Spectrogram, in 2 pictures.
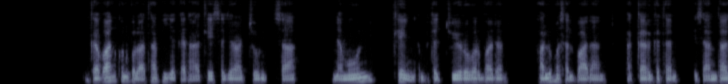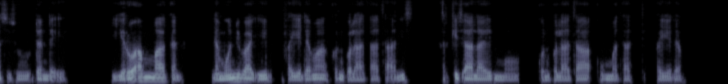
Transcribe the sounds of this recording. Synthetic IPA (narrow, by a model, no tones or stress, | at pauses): ɡɐbaːŋkɔŋkɔlaːt̪aːbɪjːɐkɐnaːke̞ːsːɐd͡ʒɪɾaːt͡ʃːuːnɪ̥saː | nɐmo̞ːŋ | kʰe̞ːɲːɐ̰bɪt̪ɐt͡ʃːuːjɛɾo̞ːbɐɾbaːd̪ɐn | haːlʊmɐsɐlbʼaːᶑaːn | ʔɐkːɐːɾɡɐt̪ʰɐn | ɪsaːnt̪aːsɪsuːd̪ɐnd̪ɐʔḛː | jɛɾo̞ːʔɐmːaːkɐnɐ | nɐmo̞ːnːɪbaːjʔe̞ːnfɐjːɐd̪ɐmaːkɔŋkɔlaːt̪ʰaːt̪ʰɐ̰ʔɐ̰nɪs | hɐɾkɪt͡ʃʼaːlaːɪmːo̞ː | kɔŋkɔlaːt̪aːuːmːɐt̪aːt̪ːɪ̥fɐjːɐd̪ɐmɐ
